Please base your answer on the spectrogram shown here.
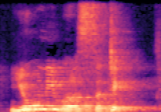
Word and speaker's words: university: University. See how you wrote a unit. In the same way we are going to pronounce university. It gives the sound of Y-U.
